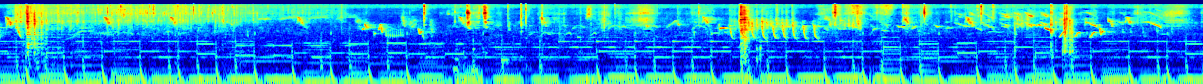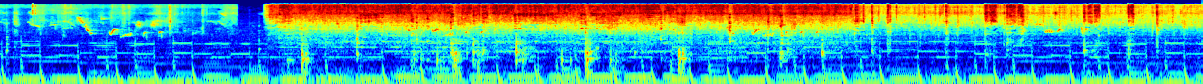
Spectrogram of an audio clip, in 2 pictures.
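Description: Vegetables frying in a hot pan, a loud, even sizzle that starts abruptly about two-thirds of the way in. It is most likely boiled kaldırık stems being sautéed. Before it there are scattered light clinks and handling noises over soft background music.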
